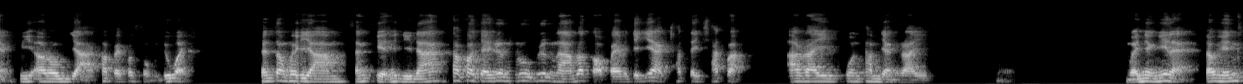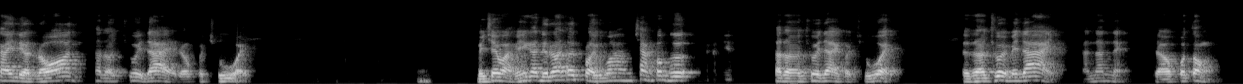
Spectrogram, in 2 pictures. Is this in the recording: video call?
yes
